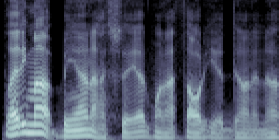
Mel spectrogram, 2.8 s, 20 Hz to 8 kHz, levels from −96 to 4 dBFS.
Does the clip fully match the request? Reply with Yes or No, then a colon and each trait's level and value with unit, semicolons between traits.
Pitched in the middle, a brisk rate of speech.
No: low, 105 Hz; fast, 280 wpm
